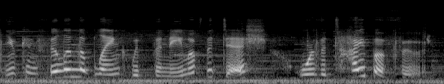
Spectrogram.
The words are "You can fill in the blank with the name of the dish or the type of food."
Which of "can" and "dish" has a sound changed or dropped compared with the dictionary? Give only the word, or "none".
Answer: none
